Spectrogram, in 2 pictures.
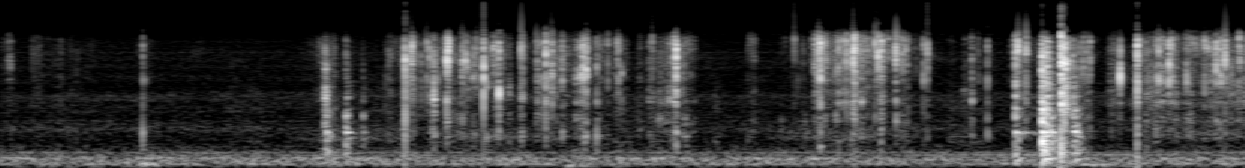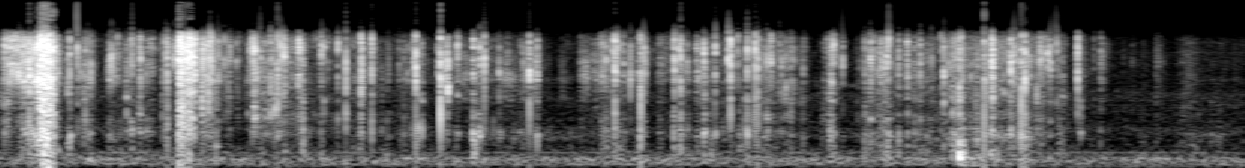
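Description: Foil wrapper of a Prizm baseball card pack crinkling and tearing as it is ripped open by hand. It comes as a long run of sharp crackles, with the loudest rips about halfway through.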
